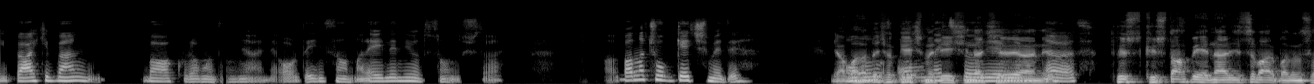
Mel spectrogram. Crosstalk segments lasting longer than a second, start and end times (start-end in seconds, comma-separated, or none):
8.4-10.6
